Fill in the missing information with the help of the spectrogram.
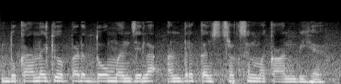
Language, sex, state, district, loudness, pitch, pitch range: Hindi, male, Arunachal Pradesh, Lower Dibang Valley, -10 LUFS, 145 Hz, 140-150 Hz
